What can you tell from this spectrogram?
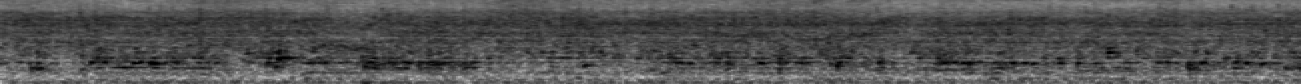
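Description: Cold tap water running into a sink and splashing through a plastic colander, with small wet splashes as blanched water spinach is tossed and rinsed by hand.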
